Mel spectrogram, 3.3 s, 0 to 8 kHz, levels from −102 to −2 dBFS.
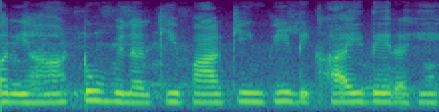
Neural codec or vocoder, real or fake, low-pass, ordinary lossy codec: none; real; none; none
